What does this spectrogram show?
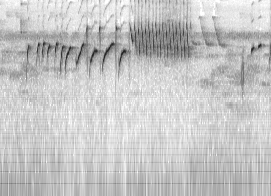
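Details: Canary tutor song: a row of rising-then-falling whistled notes at a lively pace, switching to a rapid dense trill, then scattered high slurred notes.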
